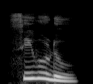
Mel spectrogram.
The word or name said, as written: ಸಿವುಡು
